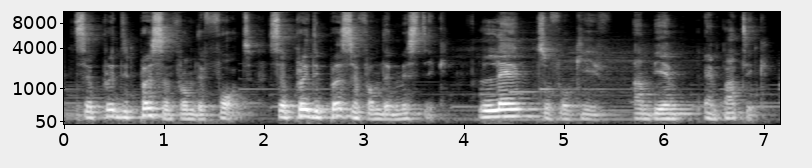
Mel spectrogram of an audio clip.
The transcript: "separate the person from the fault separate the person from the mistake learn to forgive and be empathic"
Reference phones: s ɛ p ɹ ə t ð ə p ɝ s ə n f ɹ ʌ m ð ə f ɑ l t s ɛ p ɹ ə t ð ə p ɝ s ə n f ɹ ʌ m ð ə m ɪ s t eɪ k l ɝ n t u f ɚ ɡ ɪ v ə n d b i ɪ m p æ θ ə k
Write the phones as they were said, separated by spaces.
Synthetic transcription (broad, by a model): s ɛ p ɹ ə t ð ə p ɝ s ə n f ɹ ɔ m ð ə f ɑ t s ɛ p ɹ ə t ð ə p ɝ s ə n f ɹ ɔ m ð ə m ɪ s t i k l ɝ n t u f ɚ ɡ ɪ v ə n b i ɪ m p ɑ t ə k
